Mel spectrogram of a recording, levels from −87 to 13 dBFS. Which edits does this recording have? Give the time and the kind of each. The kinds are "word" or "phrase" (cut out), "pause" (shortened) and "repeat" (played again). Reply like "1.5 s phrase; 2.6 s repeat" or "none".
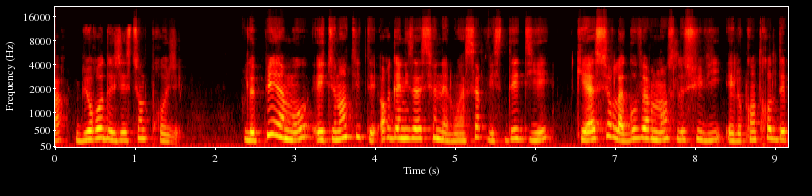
none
